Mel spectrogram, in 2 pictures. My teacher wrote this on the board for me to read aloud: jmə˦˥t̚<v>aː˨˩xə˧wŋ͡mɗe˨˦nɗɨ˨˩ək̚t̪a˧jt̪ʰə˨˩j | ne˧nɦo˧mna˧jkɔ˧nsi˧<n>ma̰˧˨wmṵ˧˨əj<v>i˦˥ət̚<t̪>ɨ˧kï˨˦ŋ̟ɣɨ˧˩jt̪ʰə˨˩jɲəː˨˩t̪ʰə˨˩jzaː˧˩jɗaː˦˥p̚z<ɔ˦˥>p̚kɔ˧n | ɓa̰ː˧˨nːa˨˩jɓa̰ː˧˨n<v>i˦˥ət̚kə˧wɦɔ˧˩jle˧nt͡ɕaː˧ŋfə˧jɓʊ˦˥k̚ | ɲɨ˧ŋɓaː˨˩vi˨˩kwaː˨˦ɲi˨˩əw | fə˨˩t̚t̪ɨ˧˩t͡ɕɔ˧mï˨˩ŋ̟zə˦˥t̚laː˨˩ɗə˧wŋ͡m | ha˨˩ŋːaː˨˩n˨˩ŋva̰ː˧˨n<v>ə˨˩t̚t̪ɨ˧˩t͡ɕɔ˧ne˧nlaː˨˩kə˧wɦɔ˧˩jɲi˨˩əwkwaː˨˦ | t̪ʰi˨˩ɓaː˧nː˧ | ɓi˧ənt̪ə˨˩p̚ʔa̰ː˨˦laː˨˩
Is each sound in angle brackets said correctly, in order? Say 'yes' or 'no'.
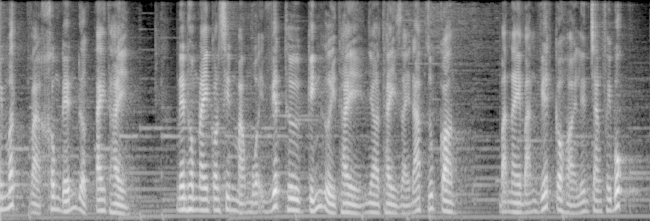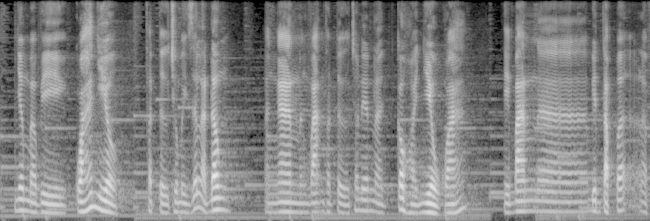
yes, yes, yes, no, no, yes, no

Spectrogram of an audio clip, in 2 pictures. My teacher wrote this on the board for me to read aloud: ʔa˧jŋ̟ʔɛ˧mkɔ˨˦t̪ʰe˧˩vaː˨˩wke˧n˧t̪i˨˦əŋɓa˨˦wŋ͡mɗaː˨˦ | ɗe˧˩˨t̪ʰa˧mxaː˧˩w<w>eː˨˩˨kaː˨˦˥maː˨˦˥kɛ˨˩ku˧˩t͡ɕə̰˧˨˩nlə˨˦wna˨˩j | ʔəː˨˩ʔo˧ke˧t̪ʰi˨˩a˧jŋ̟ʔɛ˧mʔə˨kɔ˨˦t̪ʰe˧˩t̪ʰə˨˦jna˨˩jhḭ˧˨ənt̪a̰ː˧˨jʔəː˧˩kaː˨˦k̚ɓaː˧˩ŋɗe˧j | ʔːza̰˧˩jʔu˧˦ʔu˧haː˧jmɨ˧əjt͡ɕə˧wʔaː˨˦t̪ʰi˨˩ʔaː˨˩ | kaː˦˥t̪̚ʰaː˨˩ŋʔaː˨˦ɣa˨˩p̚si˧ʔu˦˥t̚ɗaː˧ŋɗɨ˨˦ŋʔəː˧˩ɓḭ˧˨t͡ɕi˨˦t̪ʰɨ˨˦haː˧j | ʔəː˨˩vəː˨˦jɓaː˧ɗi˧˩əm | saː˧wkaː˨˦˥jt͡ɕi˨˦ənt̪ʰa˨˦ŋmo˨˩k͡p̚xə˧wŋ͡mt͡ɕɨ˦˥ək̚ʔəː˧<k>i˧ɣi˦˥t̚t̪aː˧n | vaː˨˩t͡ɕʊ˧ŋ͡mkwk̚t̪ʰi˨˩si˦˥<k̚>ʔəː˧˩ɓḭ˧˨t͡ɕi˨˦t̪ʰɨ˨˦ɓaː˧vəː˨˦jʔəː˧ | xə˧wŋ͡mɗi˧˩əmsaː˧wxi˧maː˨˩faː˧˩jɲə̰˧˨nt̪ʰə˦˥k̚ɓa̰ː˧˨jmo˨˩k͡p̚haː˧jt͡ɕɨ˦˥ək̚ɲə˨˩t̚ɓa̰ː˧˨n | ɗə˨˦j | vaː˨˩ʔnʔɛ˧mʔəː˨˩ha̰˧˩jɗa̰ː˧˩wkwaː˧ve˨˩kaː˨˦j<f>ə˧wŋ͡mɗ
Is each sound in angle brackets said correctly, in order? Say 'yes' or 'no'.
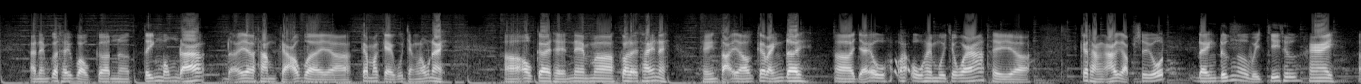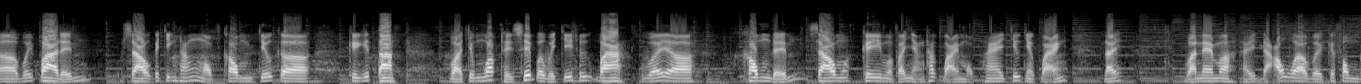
no, yes, no, yes

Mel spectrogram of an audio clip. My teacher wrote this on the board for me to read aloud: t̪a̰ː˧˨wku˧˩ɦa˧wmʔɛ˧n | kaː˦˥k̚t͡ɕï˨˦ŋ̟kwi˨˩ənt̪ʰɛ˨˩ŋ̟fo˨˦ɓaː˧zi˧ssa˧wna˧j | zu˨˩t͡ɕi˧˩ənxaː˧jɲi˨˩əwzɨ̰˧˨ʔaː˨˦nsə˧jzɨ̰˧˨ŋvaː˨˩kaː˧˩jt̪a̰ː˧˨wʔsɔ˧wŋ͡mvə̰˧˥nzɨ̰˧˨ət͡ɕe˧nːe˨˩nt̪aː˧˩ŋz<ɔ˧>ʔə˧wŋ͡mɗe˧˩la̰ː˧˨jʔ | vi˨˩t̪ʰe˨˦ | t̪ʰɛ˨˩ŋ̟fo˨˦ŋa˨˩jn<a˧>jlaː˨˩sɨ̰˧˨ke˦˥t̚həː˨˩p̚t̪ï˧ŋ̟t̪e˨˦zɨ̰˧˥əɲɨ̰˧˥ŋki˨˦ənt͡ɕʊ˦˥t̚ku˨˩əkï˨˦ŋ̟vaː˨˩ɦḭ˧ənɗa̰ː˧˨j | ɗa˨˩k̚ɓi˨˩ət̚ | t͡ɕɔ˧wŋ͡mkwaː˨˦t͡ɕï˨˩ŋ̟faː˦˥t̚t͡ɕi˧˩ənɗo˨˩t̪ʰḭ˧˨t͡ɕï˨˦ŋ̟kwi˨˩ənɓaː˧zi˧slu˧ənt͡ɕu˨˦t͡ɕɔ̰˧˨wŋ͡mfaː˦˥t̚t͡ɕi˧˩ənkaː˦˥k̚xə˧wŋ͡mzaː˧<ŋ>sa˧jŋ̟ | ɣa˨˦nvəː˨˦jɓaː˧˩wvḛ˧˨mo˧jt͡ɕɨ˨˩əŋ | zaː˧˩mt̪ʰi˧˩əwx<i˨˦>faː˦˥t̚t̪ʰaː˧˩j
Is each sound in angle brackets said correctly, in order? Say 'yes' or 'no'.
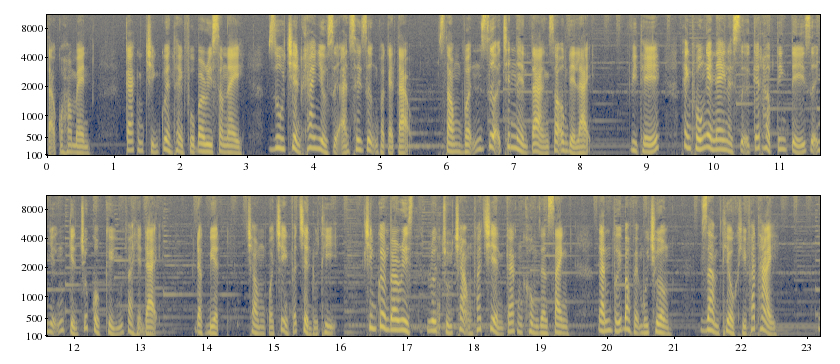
yes, yes, no, yes

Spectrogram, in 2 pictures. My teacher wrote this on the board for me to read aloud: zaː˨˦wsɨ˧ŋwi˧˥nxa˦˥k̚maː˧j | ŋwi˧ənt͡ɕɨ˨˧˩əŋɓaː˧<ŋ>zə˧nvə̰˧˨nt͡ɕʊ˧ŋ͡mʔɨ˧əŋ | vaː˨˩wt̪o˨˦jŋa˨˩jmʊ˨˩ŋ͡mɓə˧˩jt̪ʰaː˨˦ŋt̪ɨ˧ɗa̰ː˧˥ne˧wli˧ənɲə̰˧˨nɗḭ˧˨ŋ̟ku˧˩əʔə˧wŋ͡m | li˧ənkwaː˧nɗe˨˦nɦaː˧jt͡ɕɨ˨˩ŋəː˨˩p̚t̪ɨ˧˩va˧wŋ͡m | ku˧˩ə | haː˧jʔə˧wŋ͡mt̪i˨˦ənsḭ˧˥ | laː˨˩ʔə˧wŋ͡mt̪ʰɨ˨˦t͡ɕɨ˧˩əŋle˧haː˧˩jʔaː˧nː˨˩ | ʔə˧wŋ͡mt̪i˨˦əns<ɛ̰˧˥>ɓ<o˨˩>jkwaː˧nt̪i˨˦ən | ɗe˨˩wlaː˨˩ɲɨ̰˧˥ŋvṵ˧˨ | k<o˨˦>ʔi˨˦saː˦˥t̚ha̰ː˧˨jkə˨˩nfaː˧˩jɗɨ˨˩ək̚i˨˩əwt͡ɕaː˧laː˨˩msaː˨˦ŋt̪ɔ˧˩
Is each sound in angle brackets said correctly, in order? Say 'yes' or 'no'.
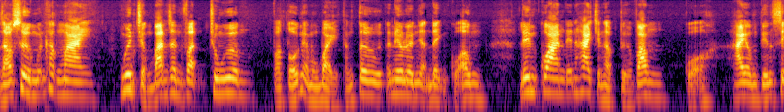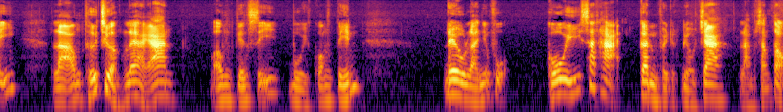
no, no, no, yes

